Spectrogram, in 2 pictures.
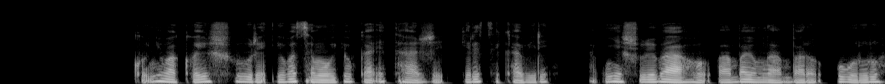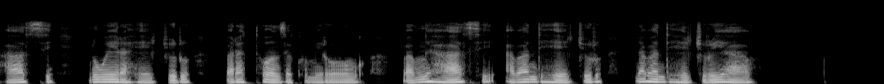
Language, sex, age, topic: Rundi, male, 36-49, education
